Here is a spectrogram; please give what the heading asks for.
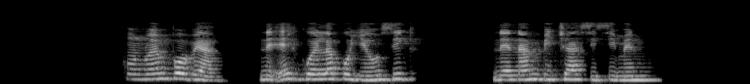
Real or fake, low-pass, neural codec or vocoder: real; 7.2 kHz; none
